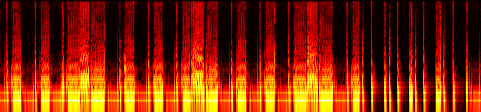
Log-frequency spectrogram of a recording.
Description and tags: a basic low glitch rhythm/melody from a circuit bent tape recorder
bass, bent, circuitbending, electricity, electronic, glitch, hum, lofi, noise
